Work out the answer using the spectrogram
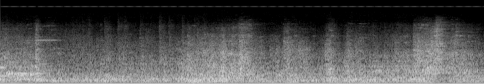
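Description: A slow freight train of empty covered cement hoppers and a tank car rolling past, a steady rumble of steel wheels on rail with several sharp clanks as the wheels cross rail joints.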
